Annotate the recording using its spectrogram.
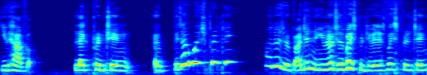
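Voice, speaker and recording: A woman talks very fast in a high-pitched voice. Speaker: toy set reviewer. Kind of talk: casual product review to camera.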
